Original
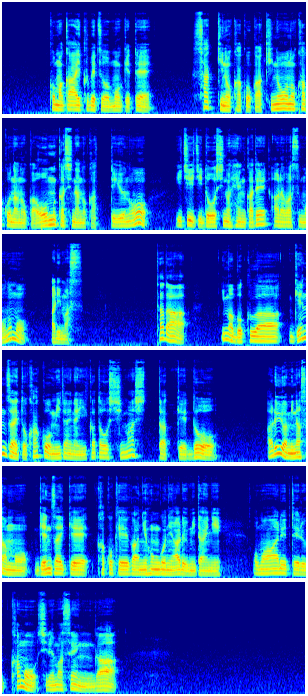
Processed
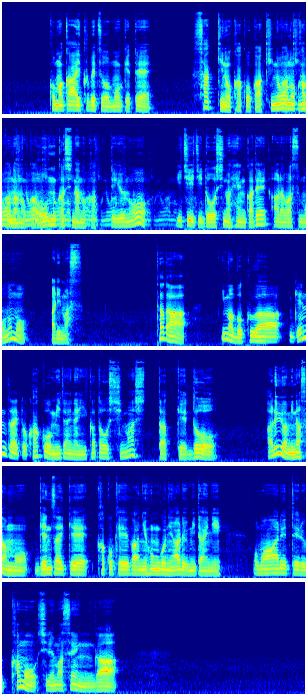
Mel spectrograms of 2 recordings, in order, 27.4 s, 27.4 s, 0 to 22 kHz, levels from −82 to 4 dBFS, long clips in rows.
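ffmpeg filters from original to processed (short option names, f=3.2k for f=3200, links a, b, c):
-filter_complex "[0:a]asplit=2[a][b];[b]afade=t=in:st=3.75:d=0.01,afade=t=out:st=4.46:d=0.01,aecho=0:1:400|800|1200|1600|2000|2400|2800|3200|3600|4000:0.630957|0.410122|0.266579|0.173277|0.11263|0.0732094|0.0475861|0.030931|0.0201051|0.0130683[c];[a][c]amix=inputs=2:normalize=0,asplit=3[d][e][f];[d]afade=t=out:st=13.07:d=0.02[g];[e]highpass=180,lowpass=2.3k,afade=t=in:st=13.07:d=0.02,afade=t=out:st=14.12:d=0.02[h];[f]afade=t=in:st=14.12:d=0.02[i];[g][h][i]amix=inputs=3:normalize=0,asettb=1/sr,asplit=3[j][k][l];[j]atrim=end=16.344[m];[k]atrim=start=16.34:end=17.8,asetpts=PTS-STARTPTS,afade=t=in:d=0.004:c=qsin,afade=t=out:st=1.456:d=0.004:c=qsin,equalizer=f=5.3k:t=o:w=1.6:g=12[n];[l]atrim=start=17.796[o];[m][n]acrossfade=d=0.004:c1=hsin:c2=qsin[p];[p][o]acrossfade=d=0.004:c1=qsin:c2=hsin,equalizer=f=125:t=o:w=1:g=-5,equalizer=f=500:t=o:w=1:g=-4,equalizer=f=1k:t=o:w=1:g=6,equalizer=f=4k:t=o:w=1:g=-7,volume=-4dB"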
